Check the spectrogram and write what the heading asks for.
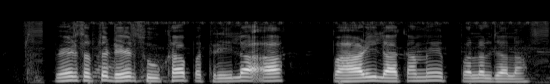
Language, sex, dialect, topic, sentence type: Bhojpuri, male, Southern / Standard, agriculture, statement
